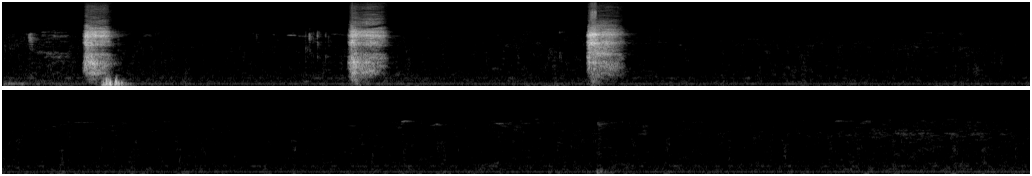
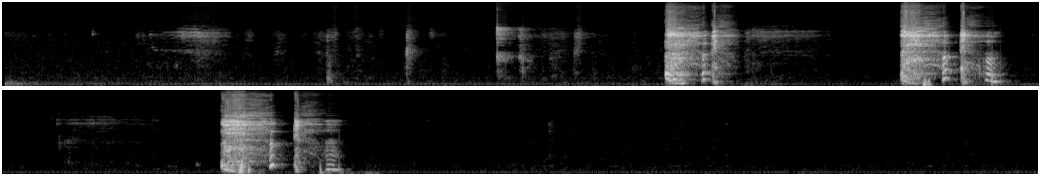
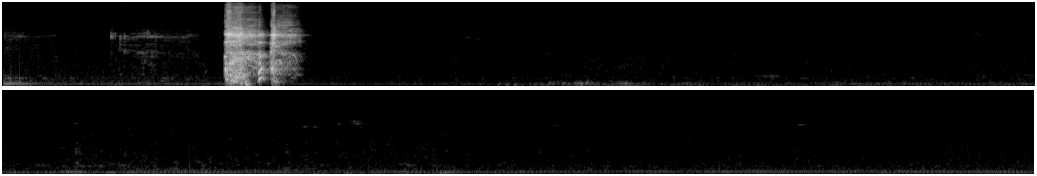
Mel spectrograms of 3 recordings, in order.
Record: {"exhalation_length": "20.6 s", "exhalation_amplitude": 32767, "exhalation_signal_mean_std_ratio": 0.18, "three_cough_length": "20.7 s", "three_cough_amplitude": 32768, "three_cough_signal_mean_std_ratio": 0.26, "cough_length": "20.7 s", "cough_amplitude": 32768, "cough_signal_mean_std_ratio": 0.15, "survey_phase": "beta (2021-08-13 to 2022-03-07)", "age": "65+", "gender": "Female", "wearing_mask": "No", "symptom_none": true, "symptom_onset": "13 days", "smoker_status": "Ex-smoker", "respiratory_condition_asthma": false, "respiratory_condition_other": false, "recruitment_source": "REACT", "submission_delay": "4 days", "covid_test_result": "Negative", "covid_test_method": "RT-qPCR"}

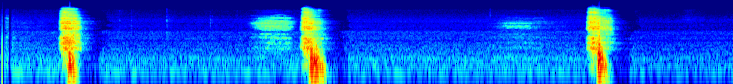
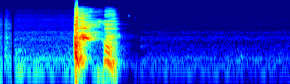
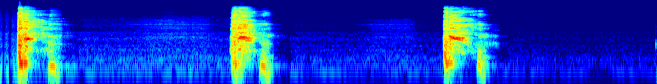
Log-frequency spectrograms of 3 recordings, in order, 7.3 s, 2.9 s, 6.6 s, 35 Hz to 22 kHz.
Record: {"exhalation_length": "7.3 s", "exhalation_amplitude": 32768, "exhalation_signal_mean_std_ratio": 0.21, "cough_length": "2.9 s", "cough_amplitude": 32768, "cough_signal_mean_std_ratio": 0.21, "three_cough_length": "6.6 s", "three_cough_amplitude": 29878, "three_cough_signal_mean_std_ratio": 0.25, "survey_phase": "beta (2021-08-13 to 2022-03-07)", "age": "65+", "gender": "Male", "wearing_mask": "Yes", "symptom_none": true, "smoker_status": "Ex-smoker", "respiratory_condition_asthma": false, "respiratory_condition_other": false, "recruitment_source": "REACT", "submission_delay": "1 day", "covid_test_result": "Negative", "covid_test_method": "RT-qPCR", "influenza_a_test_result": "Negative", "influenza_b_test_result": "Negative"}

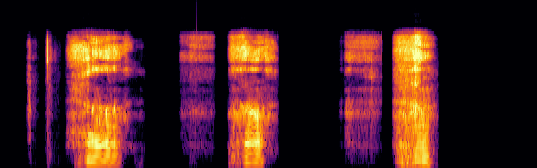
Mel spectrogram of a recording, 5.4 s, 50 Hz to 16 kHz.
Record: {"exhalation_length": "5.4 s", "exhalation_amplitude": 30223, "exhalation_signal_mean_std_ratio": 0.35, "survey_phase": "beta (2021-08-13 to 2022-03-07)", "age": "18-44", "gender": "Male", "wearing_mask": "No", "symptom_cough_any": true, "symptom_new_continuous_cough": true, "symptom_runny_or_blocked_nose": true, "symptom_shortness_of_breath": true, "symptom_sore_throat": true, "symptom_fatigue": true, "symptom_change_to_sense_of_smell_or_taste": true, "symptom_onset": "4 days", "smoker_status": "Never smoked", "respiratory_condition_asthma": false, "respiratory_condition_other": false, "recruitment_source": "Test and Trace", "submission_delay": "2 days", "covid_test_result": "Positive", "covid_test_method": "RT-qPCR"}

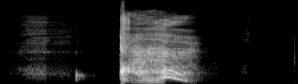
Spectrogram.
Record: {"cough_length": "3.0 s", "cough_amplitude": 32768, "cough_signal_mean_std_ratio": 0.39, "survey_phase": "beta (2021-08-13 to 2022-03-07)", "age": "18-44", "gender": "Male", "wearing_mask": "No", "symptom_cough_any": true, "symptom_runny_or_blocked_nose": true, "symptom_sore_throat": true, "symptom_diarrhoea": true, "symptom_fatigue": true, "symptom_headache": true, "smoker_status": "Never smoked", "respiratory_condition_asthma": true, "respiratory_condition_other": false, "recruitment_source": "Test and Trace", "submission_delay": "2 days", "covid_test_result": "Positive", "covid_test_method": "RT-qPCR", "covid_ct_value": 21.6, "covid_ct_gene": "ORF1ab gene", "covid_ct_mean": 22.1, "covid_viral_load": "54000 copies/ml", "covid_viral_load_category": "Low viral load (10K-1M copies/ml)"}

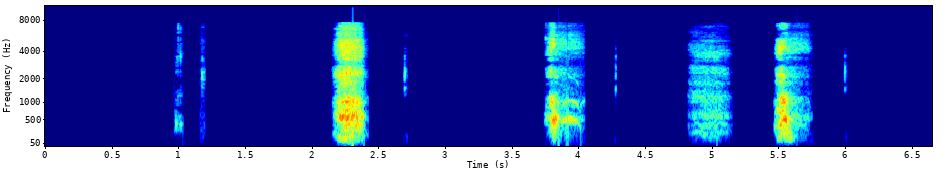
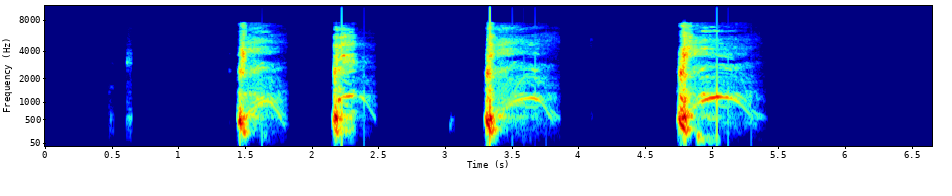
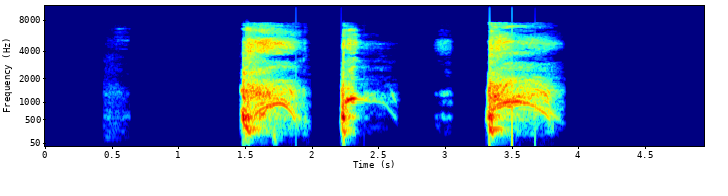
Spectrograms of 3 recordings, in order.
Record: {"exhalation_length": "6.7 s", "exhalation_amplitude": 8328, "exhalation_signal_mean_std_ratio": 0.21, "three_cough_length": "6.7 s", "three_cough_amplitude": 27688, "three_cough_signal_mean_std_ratio": 0.22, "cough_length": "4.9 s", "cough_amplitude": 27756, "cough_signal_mean_std_ratio": 0.34, "survey_phase": "beta (2021-08-13 to 2022-03-07)", "age": "45-64", "gender": "Male", "wearing_mask": "No", "symptom_none": true, "smoker_status": "Never smoked", "respiratory_condition_asthma": false, "respiratory_condition_other": false, "recruitment_source": "REACT", "submission_delay": "0 days", "covid_test_result": "Negative", "covid_test_method": "RT-qPCR"}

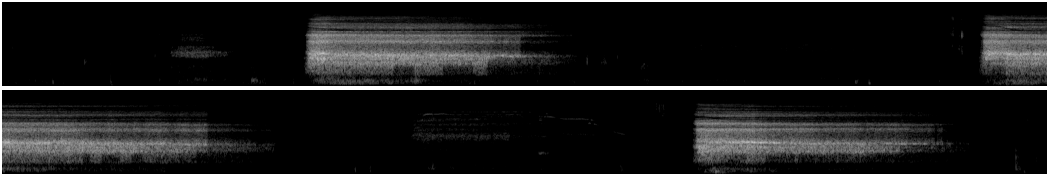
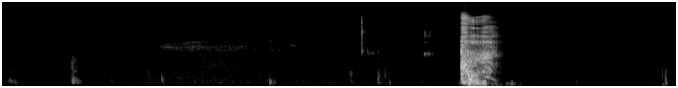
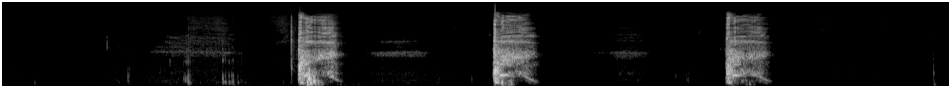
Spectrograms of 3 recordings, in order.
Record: {"exhalation_length": "20.9 s", "exhalation_amplitude": 18304, "exhalation_signal_mean_std_ratio": 0.47, "cough_length": "6.7 s", "cough_amplitude": 30637, "cough_signal_mean_std_ratio": 0.17, "three_cough_length": "9.5 s", "three_cough_amplitude": 32768, "three_cough_signal_mean_std_ratio": 0.25, "survey_phase": "beta (2021-08-13 to 2022-03-07)", "age": "65+", "gender": "Female", "wearing_mask": "No", "symptom_none": true, "smoker_status": "Never smoked", "respiratory_condition_asthma": false, "respiratory_condition_other": false, "recruitment_source": "REACT", "submission_delay": "2 days", "covid_test_result": "Negative", "covid_test_method": "RT-qPCR", "influenza_a_test_result": "Negative", "influenza_b_test_result": "Negative"}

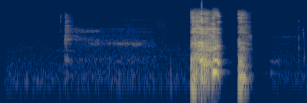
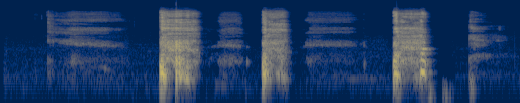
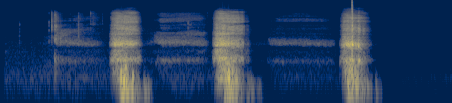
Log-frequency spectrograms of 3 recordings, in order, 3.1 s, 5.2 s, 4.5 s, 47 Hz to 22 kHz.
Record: {"cough_length": "3.1 s", "cough_amplitude": 32768, "cough_signal_mean_std_ratio": 0.26, "three_cough_length": "5.2 s", "three_cough_amplitude": 31622, "three_cough_signal_mean_std_ratio": 0.33, "exhalation_length": "4.5 s", "exhalation_amplitude": 32768, "exhalation_signal_mean_std_ratio": 0.31, "survey_phase": "beta (2021-08-13 to 2022-03-07)", "age": "18-44", "gender": "Female", "wearing_mask": "Yes", "symptom_cough_any": true, "symptom_new_continuous_cough": true, "symptom_runny_or_blocked_nose": true, "symptom_sore_throat": true, "symptom_other": true, "symptom_onset": "4 days", "smoker_status": "Never smoked", "respiratory_condition_asthma": false, "respiratory_condition_other": false, "recruitment_source": "Test and Trace", "submission_delay": "2 days", "covid_test_result": "Positive", "covid_test_method": "RT-qPCR", "covid_ct_value": 16.8, "covid_ct_gene": "N gene"}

